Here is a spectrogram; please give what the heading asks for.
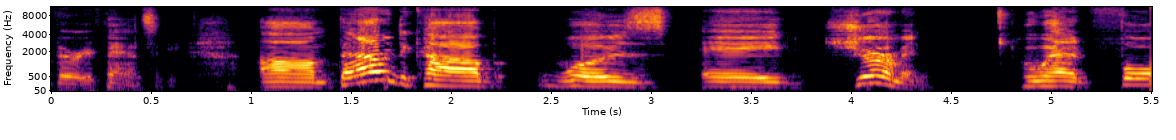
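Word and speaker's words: de Kalb: as baron de cobb i think it's pronounced cobb like corn on the cob but there's that l so i kind of try and sneak it in there when i say it baron dekalb uh i say it's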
